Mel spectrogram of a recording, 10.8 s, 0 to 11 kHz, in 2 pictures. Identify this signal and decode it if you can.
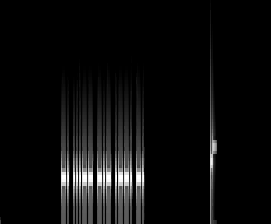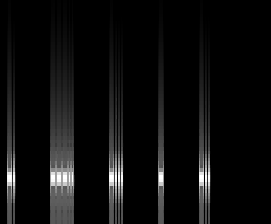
Morse code, heard as a keyed tone, about 40 wpm, spaced as for 17 wpm, 700 Hz. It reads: N3KPN N8BTD
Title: USA Call Signs - 5 Characters - 8x Character Spacing - 40wpm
